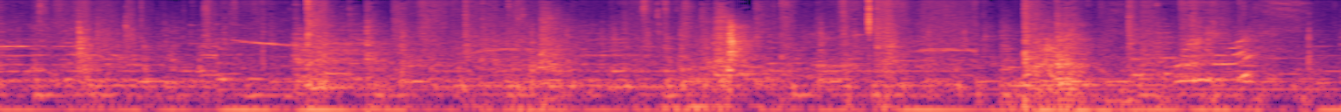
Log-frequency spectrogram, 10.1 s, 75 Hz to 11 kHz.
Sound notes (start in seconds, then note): 1.5 claw machine beeping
